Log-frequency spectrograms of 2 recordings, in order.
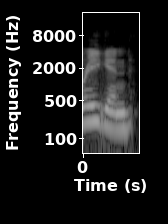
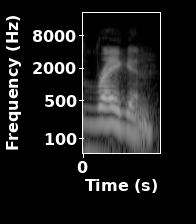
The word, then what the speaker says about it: Reagan: We are not confined by the way words are pronounced in order to rhyme them. So Tegan and Regan absolutely work. Well, it's Reagan.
